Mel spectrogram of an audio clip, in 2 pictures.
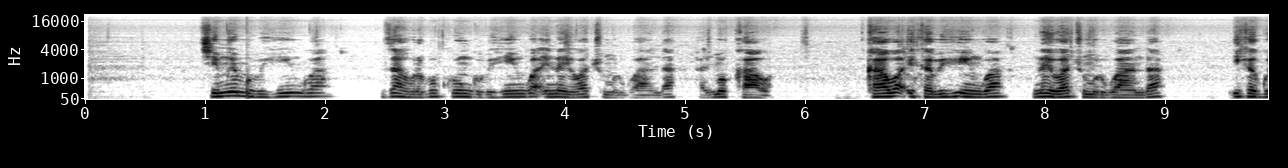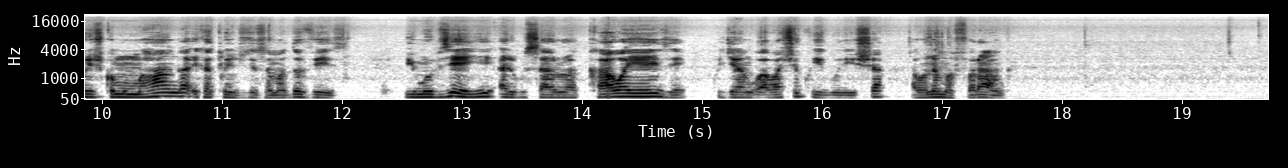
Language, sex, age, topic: Kinyarwanda, male, 25-35, agriculture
